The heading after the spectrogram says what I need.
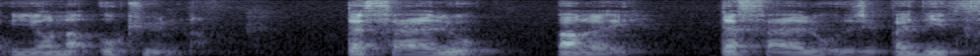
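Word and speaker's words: تفعلوا: Taf'alu, c'est pas thaf'alu. Taf'alu.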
